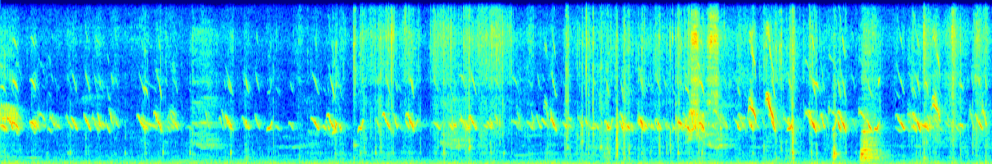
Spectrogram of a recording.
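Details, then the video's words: A brood of young chicks, thirsty and wanting water, fills the scene with dense, continuous high peeping, many birds calling at once in quick overlapping chirps, plus scattered scratching and knocking sounds. "Murgi chicks Chirping sounds with thirst for drink water"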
